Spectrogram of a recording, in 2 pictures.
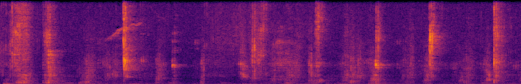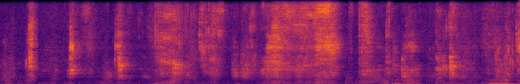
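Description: Noisy eating at close range: irregular wet smacks and crunchy clicks of food being chewed, with a stretch of hissing slurp-like noise about two thirds of the way through.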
